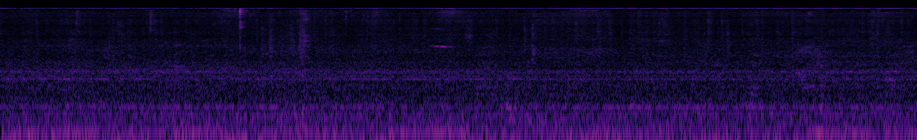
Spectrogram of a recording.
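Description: Steady low rumble of an AVE high-speed train running at speed, heard inside the passenger car, with a faint steady hum and a few light clicks.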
